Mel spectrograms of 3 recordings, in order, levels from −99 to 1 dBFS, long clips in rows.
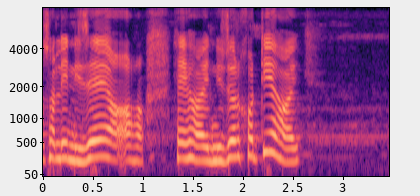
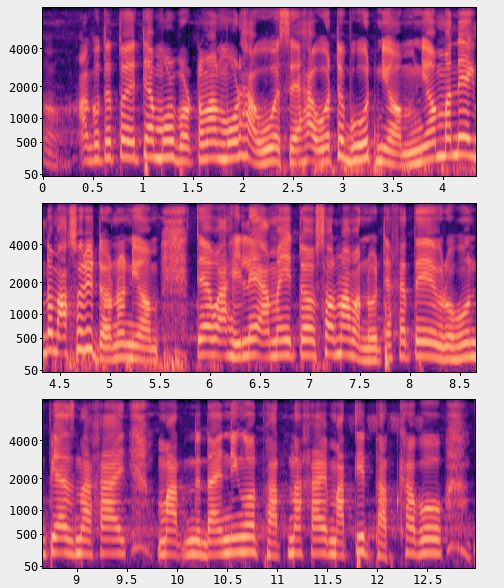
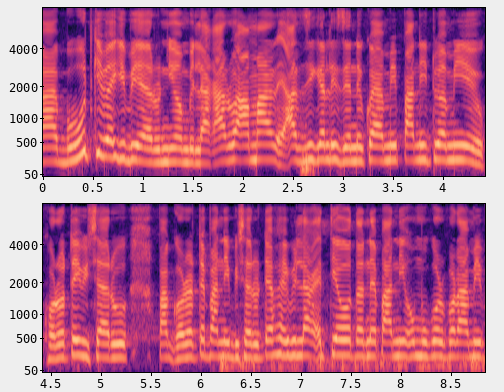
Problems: background sounds at intervals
